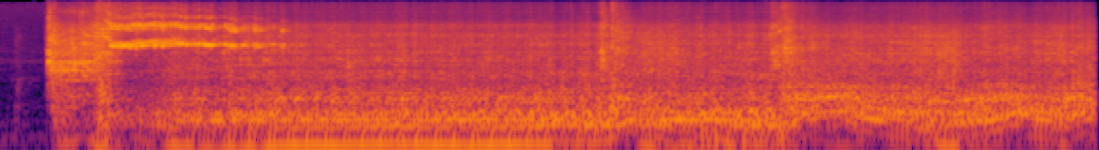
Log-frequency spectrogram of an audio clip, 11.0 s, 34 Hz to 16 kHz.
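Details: Engine with newly installed MSD ignition box, remounted off the firewall, new coil and repaired wiring: idle mostly steady but stumbles now and then, timing mark jumping about 10–12 degrees; intermittent misfire, cause not found.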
